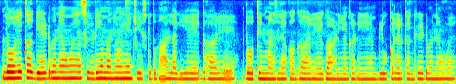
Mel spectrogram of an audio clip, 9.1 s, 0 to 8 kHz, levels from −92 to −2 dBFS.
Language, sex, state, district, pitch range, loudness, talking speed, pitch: Hindi, female, Bihar, Sitamarhi, 195-210 Hz, -16 LUFS, 230 wpm, 200 Hz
